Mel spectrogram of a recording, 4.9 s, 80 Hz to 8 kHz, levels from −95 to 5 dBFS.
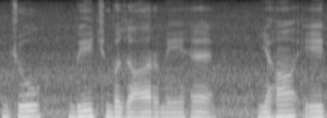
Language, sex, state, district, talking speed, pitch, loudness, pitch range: Hindi, male, Madhya Pradesh, Dhar, 85 wpm, 130 Hz, -16 LUFS, 120-135 Hz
